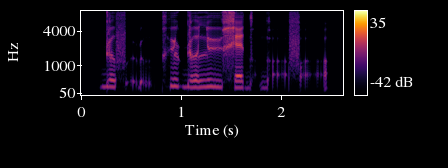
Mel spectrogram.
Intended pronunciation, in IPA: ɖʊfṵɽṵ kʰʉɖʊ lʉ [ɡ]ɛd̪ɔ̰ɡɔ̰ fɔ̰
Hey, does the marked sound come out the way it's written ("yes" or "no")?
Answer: no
